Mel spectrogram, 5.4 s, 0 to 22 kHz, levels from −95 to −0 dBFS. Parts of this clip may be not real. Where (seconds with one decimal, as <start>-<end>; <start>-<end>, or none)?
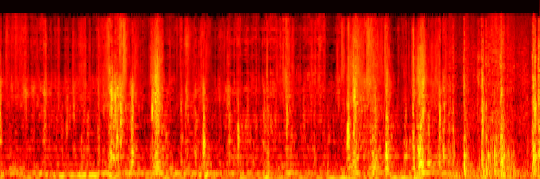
0.0-4.5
